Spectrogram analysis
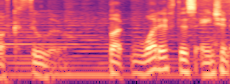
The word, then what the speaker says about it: Cthulhu: important to note that Lovecraft initially intended the name to be pronounced something something like clu who uh as it derives from an alien language that humans can't accurate pronounce however the simpler form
